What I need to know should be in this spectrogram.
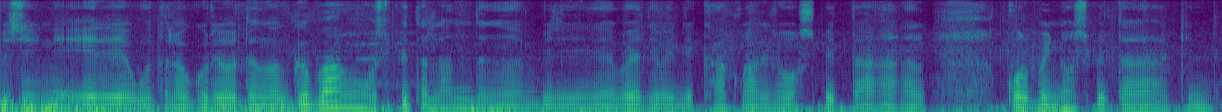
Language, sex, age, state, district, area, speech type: Bodo, male, 18-30, Assam, Udalguri, urban, spontaneous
